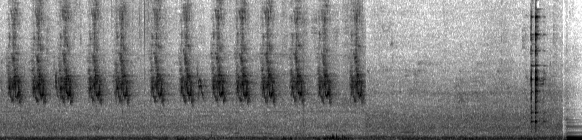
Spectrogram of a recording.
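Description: A bird chirping over and over, about three short high chirps a second, stopping about five seconds in, over a low steady background rumble.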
